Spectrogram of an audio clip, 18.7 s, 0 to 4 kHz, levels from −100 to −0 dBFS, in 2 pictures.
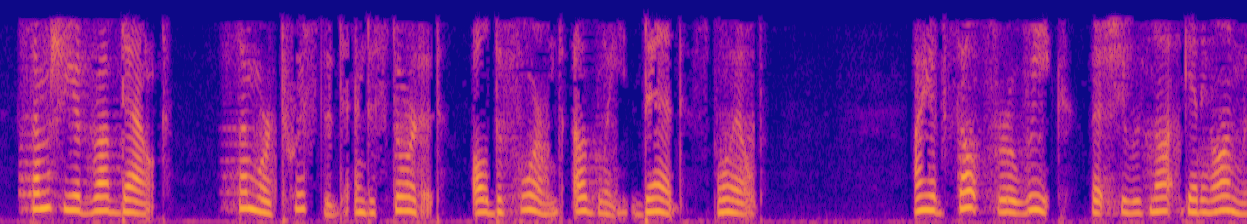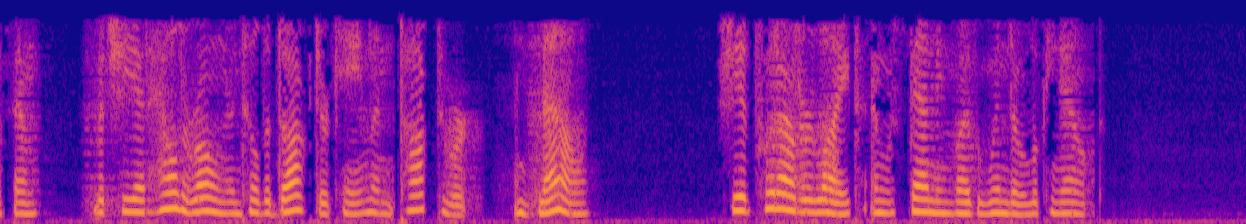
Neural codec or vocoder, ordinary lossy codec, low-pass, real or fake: codec, 16 kHz in and 24 kHz out, 2.2 kbps, FireRedTTS-2 codec; AAC, 16 kbps; 3.6 kHz; fake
